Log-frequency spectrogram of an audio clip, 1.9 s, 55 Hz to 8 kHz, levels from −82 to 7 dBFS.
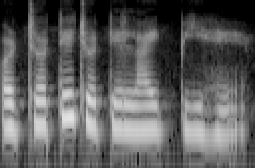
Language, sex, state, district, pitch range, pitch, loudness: Hindi, female, Arunachal Pradesh, Papum Pare, 175-200 Hz, 180 Hz, -16 LUFS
